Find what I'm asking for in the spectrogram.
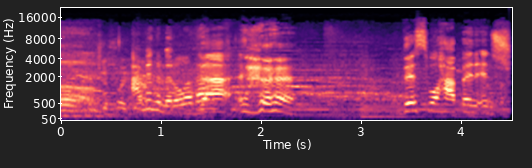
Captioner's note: chuckles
